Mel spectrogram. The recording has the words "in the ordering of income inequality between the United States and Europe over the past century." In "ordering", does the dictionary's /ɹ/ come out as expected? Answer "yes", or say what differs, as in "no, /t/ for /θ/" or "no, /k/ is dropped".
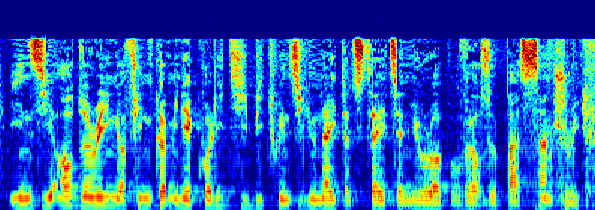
yes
